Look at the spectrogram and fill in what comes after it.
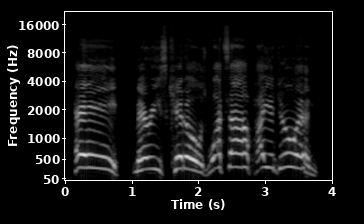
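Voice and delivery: high, loud, cheery shout.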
